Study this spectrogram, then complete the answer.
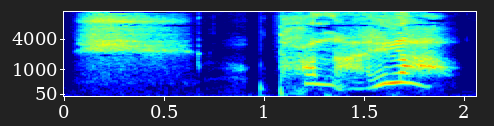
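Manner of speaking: hushed shush, then breathy high warning; 小声说. A narrator's reading. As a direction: whisper that someone's coming. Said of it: "巴斯特小声说". (先嘘一声，再小声提醒)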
